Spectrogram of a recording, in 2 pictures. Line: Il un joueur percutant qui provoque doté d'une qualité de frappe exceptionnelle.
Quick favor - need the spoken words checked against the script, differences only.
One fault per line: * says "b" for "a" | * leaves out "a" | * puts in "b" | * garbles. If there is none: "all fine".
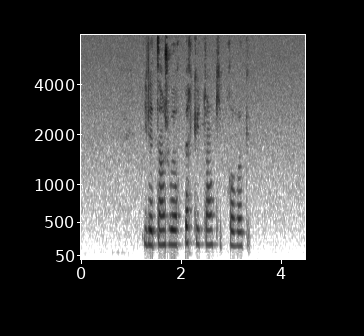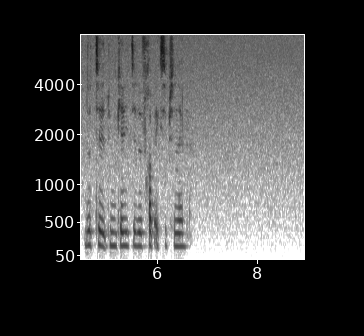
* puts in "est"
